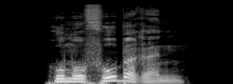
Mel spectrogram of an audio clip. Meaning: inflection of homophob: 1. strong genitive masculine/neuter singular comparative degree 2. weak/mixed genitive/dative all-gender singular comparative degree
- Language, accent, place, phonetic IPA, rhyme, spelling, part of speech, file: German, Germany, Berlin, [homoˈfoːbəʁən], -oːbəʁən, homophoberen, adjective, De-homophoberen.ogg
